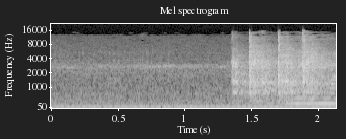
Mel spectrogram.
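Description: A steady low room hum, with a woman's voice starting about a second and a half in.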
